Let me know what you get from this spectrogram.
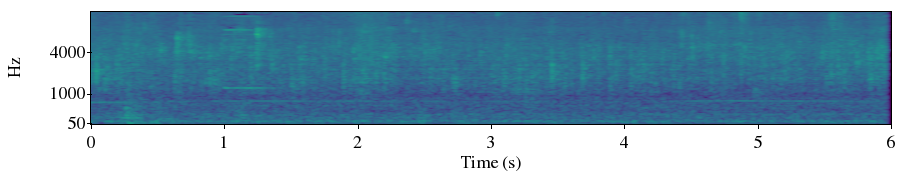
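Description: Catfish fillets frying in hot oil in an electric skillet: a faint, steady sizzle with many small crackles.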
